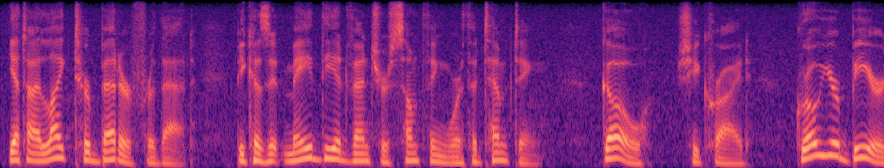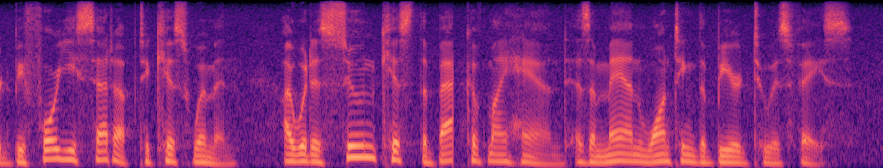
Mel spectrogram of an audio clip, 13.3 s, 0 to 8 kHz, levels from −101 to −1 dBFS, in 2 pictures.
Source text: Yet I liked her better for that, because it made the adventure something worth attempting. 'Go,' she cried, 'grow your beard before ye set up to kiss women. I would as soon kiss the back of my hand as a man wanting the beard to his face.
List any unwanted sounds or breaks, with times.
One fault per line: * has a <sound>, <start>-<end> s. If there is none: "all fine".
* has a dropout, 10.0-10.1 s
